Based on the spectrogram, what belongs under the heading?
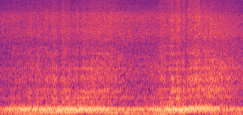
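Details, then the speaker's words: Mercedes-AMG GT S, first start-up after installing production VRP stainless turbo manifolds, before dyno: deep, even exhaust roar swelling smoothly with revs and settling back without stumble; deeper roar; normal start-up and rev. "It's like a deeper roar to it."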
